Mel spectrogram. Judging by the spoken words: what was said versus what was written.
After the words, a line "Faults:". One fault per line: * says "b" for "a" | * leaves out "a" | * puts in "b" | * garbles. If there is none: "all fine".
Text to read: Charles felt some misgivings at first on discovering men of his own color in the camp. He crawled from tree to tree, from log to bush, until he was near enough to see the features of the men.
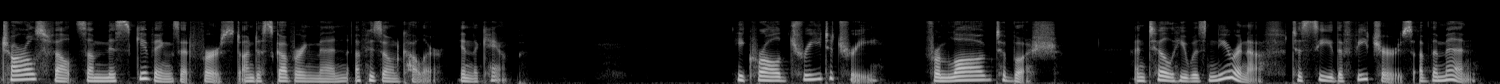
Charles felt some misgivings at first on discovering men of his own color in the camp. He crawled tree to tree, from log to bush, until he was near enough to see the features of the men.
Faults:
* leaves out "from"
